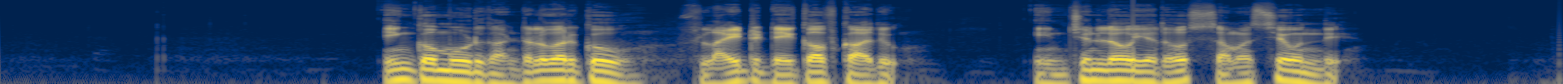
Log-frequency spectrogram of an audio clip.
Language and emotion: Telugu, sad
